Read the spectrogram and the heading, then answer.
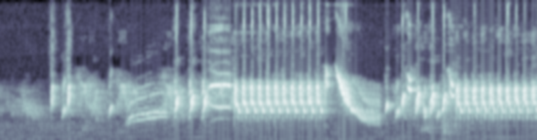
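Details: European goldfinch singing a fast, bright twittering song: high tinkling chirps and short rising slurs run into rapid buzzy trills and rattling repeated notes, with brief pauses between bursts, in a quiet setting.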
